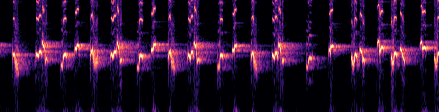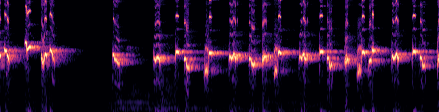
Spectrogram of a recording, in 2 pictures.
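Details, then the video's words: Long rolling song of a sooty-headed bulbul, used to provoke other bulbuls to respond: rapid chattering run of slurred whistles lasting six seconds, a half-second pause, then the fast phrase resumes just as steadily. "trucukan ropel panjang buat PANCINGAN TRUCUKAN agar bunyi"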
